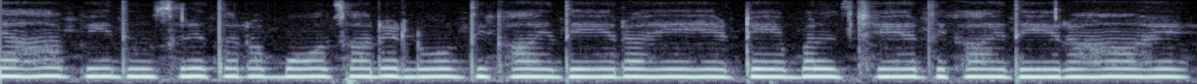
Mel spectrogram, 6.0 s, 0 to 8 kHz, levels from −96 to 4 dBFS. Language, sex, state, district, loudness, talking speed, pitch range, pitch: Hindi, female, Haryana, Rohtak, -11 LUFS, 170 wpm, 270-275 Hz, 270 Hz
